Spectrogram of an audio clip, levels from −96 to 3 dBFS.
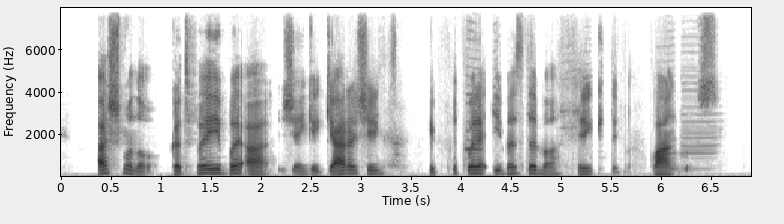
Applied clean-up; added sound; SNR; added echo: neural diffusion model UNIVERSE++.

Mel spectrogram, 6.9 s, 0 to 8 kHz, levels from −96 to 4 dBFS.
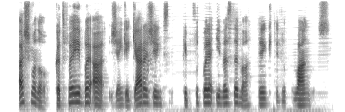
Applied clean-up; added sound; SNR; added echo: neural mask model DeepFilterNet 3.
